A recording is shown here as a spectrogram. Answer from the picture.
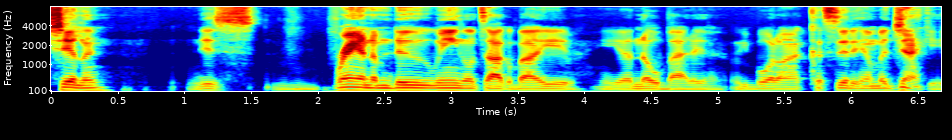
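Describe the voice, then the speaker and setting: A loud man speaks with a bright, sharp tone and ordinary pitch variation on a very clean recording with a silent background. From Montgomery, Alabama (US South). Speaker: rapper. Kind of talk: casual interview. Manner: energetic.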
